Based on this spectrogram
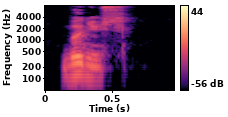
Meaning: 1. premium 2. bonus
- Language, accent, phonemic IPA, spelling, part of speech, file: French, France, /bɔ.nys/, bonus, noun, LL-Q150 (fra)-bonus.wav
